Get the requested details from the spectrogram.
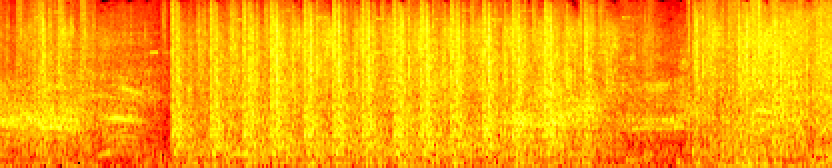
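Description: A handgun fires rapid shots in a row.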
